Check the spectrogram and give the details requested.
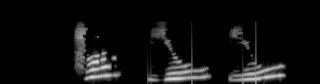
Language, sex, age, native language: Icelandic, male, 9, Icelandic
